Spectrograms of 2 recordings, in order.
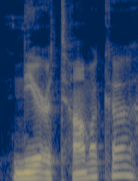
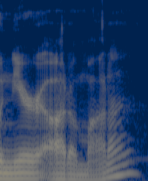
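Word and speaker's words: NieR: Automata: ever wanted to play near atomica how do you say the second oh near automata AO near automata okay yeah yeah so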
